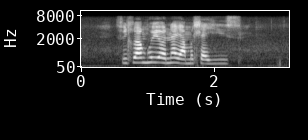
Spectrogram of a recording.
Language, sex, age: Southern Sotho, female, 20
